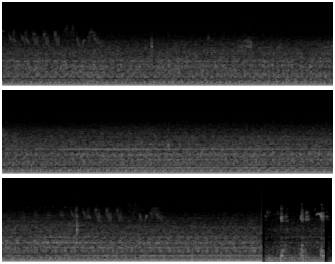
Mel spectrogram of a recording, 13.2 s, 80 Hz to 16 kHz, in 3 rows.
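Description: A steady, deep engine of a 1935 narrowboat chugs continuously at close range on a canal, a low rhythmic thrum with faint birdsong above it, cutting off abruptly near the end.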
